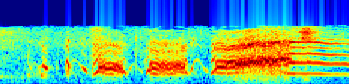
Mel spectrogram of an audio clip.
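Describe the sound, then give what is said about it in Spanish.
A child cries loudly in a house, wailing in rising and falling sobs that break into a long sustained howl toward the end. “El llanto de un niño.”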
